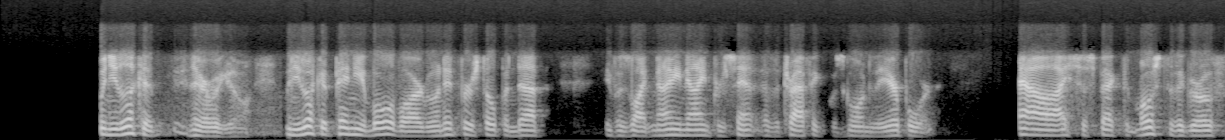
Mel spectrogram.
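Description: A man speaks calmly into a microphone, heard through an online call.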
